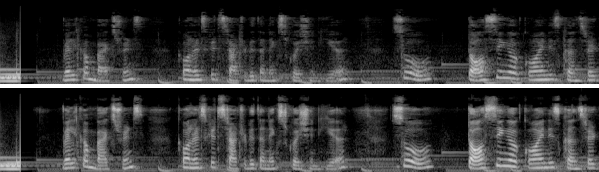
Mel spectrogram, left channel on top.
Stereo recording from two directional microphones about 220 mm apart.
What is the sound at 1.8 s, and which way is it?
Speech, 45° right (ahead or behind).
